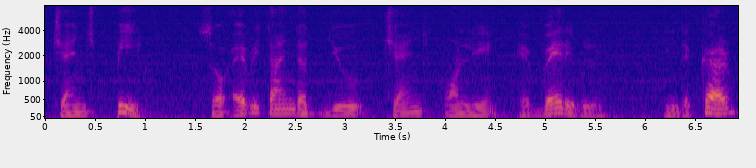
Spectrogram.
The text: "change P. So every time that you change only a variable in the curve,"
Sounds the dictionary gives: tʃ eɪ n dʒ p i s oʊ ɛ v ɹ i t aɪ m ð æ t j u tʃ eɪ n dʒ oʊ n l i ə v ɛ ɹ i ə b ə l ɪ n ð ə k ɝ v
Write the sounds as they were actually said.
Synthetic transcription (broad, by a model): tʃ eɪ n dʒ p i s oʊ ɛ v ɹ i t aɪ m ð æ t j u tʃ eɪ n dʒ oʊ n l i ə v ɛ ɹ i ə b ə l ɪ n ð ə k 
